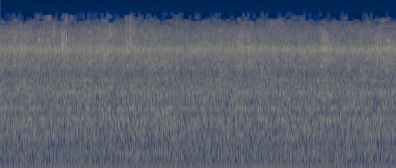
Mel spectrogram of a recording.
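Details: Loud, even broadband noise like traffic or an air conditioner, with no bird voice.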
